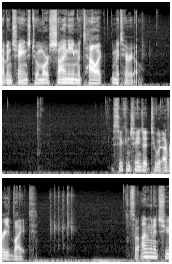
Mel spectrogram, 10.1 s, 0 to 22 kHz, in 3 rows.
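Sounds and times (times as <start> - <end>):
computer mouse clicks: 3.9 - 4.4, 7.7 - 8.2.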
